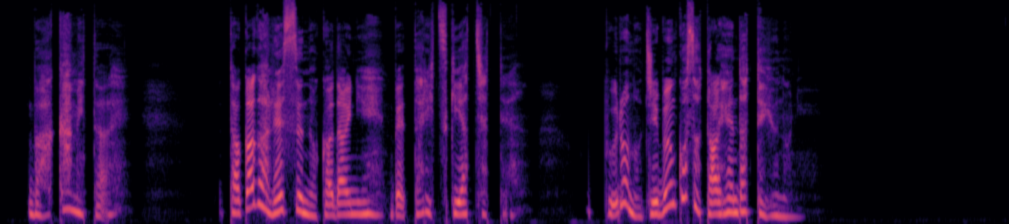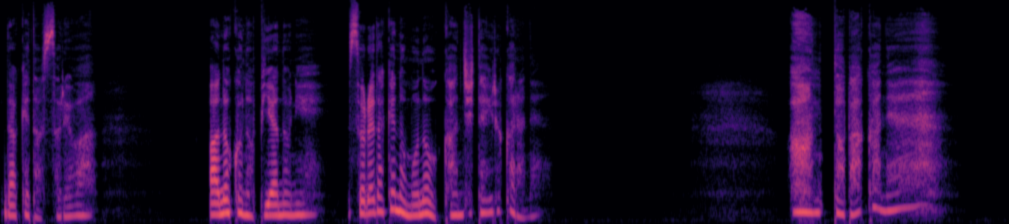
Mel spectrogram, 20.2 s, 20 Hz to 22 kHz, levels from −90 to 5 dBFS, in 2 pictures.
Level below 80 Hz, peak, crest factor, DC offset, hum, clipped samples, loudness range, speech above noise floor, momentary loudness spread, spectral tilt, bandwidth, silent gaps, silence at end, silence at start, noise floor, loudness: -74 dBFS; -12 dBFS; 24 dB; under 0.1%; none; under 0.1%; 10 LU; 56 dB; 17 LU; -3.5 dB/octave; over 20 kHz; none; 0.7 s; 0.3 s; -89 dBFS; -33 LUFS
